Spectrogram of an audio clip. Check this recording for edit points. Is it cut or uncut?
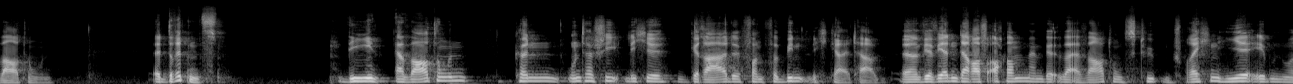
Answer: cut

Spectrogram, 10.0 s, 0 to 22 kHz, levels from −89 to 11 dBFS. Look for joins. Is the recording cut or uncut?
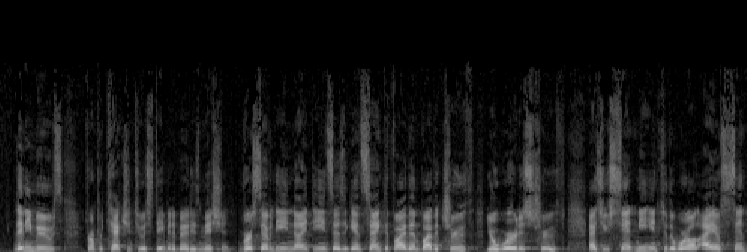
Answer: cut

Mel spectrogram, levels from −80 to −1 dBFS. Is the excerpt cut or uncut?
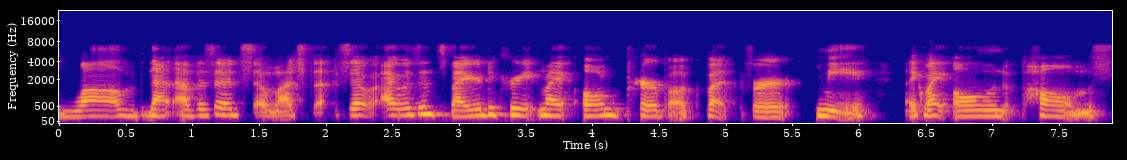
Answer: uncut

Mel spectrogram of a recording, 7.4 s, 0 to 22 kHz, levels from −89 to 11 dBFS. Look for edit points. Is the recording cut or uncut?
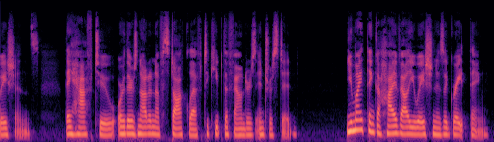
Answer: uncut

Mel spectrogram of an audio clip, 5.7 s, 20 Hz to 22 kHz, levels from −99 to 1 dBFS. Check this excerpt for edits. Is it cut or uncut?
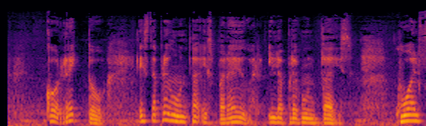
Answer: uncut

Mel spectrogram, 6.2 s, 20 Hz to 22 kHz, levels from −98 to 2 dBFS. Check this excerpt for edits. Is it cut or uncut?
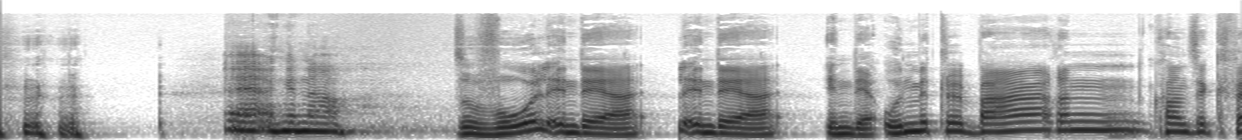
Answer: cut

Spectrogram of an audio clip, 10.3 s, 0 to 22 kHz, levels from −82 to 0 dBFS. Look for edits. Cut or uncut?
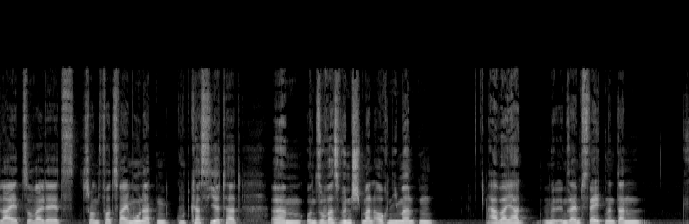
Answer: uncut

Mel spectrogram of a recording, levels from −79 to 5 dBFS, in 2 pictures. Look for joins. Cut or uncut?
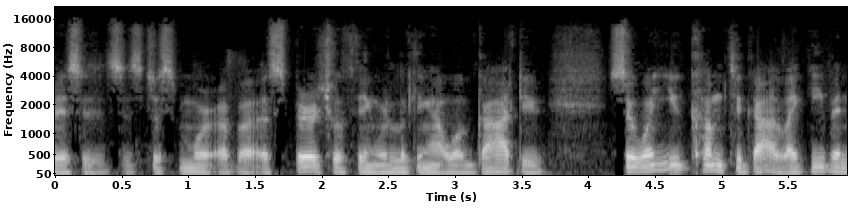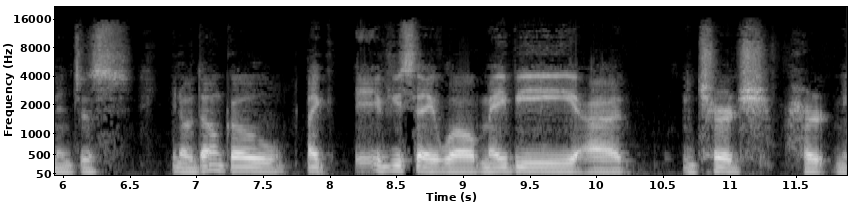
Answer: cut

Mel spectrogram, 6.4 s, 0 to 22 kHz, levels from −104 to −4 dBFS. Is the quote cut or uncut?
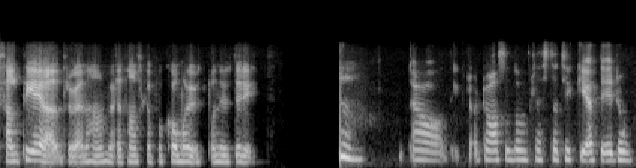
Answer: cut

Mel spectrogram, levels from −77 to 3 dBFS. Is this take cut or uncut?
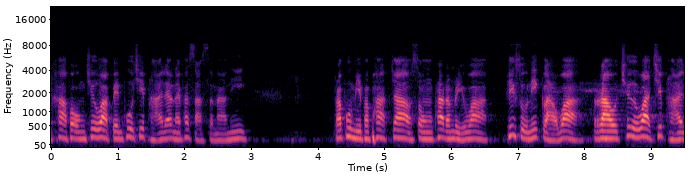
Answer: uncut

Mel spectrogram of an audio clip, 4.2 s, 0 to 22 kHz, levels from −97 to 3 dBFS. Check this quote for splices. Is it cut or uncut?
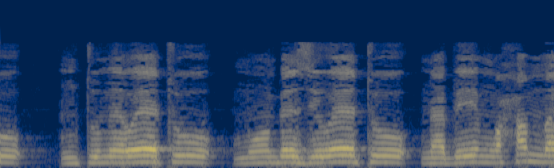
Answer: uncut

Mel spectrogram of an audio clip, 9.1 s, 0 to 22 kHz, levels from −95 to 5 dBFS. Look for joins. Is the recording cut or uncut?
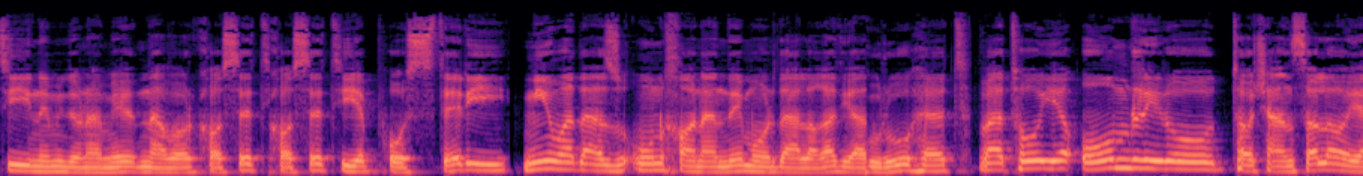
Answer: cut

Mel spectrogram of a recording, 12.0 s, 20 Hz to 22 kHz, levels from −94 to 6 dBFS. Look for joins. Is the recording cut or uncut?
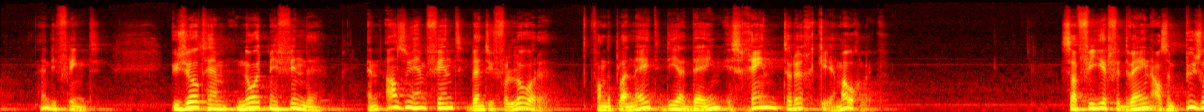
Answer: uncut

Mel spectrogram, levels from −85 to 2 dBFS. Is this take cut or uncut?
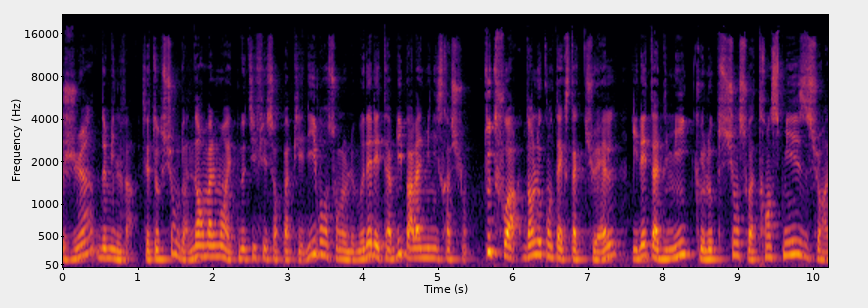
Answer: cut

